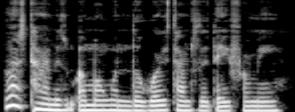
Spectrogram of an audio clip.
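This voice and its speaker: A woman's voice: very deep voice, fairly even intonation, a little fast, dark tone, dry recording, clean studio sound. A woman performing a monologue as a lonely, self-doubting young boy, glum and self-deprecating. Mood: fretful, resigned. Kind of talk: dramatic monologue reading.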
